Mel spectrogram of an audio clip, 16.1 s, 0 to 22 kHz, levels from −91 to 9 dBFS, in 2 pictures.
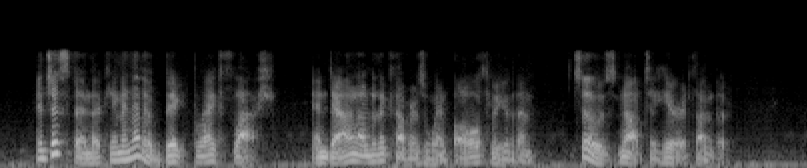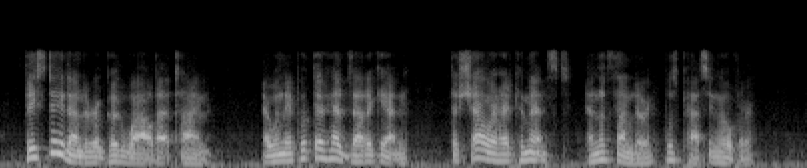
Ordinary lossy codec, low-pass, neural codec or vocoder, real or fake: Opus, 64 kbps; 7.2 kHz; codec, 16 kHz, 2 kbps, FreqCodec, smaller model; fake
